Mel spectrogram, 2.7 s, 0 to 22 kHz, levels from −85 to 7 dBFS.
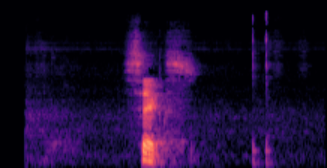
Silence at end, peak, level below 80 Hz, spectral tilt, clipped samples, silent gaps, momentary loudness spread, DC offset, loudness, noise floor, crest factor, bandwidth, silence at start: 1.15 s; -2 dBFS; -68 dBFS; -4.5 dB/octave; under 0.1%; none; 27 LU; under 0.1%; -20 LUFS; -60 dBFS; 24 dB; 16.5 kHz; 1.05 s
